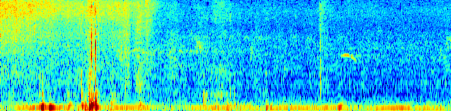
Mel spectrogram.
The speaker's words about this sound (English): I can hear a bloody sea-doo.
